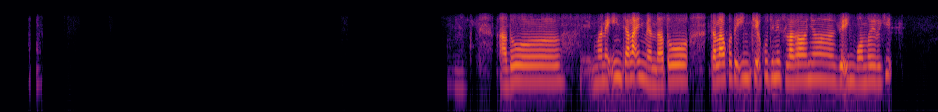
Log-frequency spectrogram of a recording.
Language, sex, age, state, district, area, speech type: Santali, female, 18-30, West Bengal, Malda, rural, conversation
